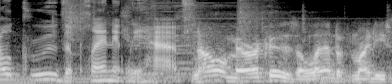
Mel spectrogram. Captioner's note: soundbite of archived recording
